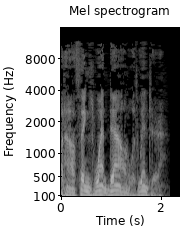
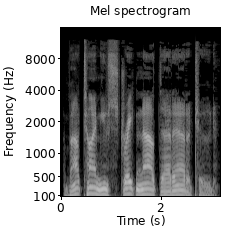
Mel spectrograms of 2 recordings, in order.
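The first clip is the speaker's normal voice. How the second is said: ordinary talk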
